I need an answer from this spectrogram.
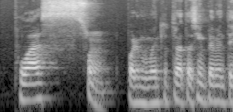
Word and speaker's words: poisson: No es on, sino es un solo sonido. Poisson. Por el momento trata simplemente de imitarlo. Poisson.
